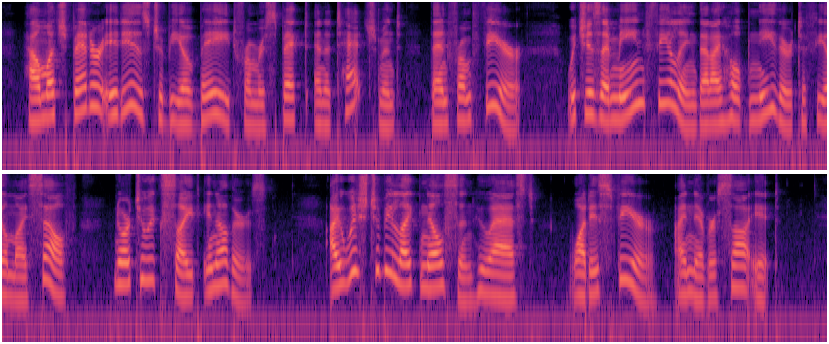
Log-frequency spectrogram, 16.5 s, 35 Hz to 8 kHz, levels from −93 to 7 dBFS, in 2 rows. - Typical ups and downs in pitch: No, wide, 5.9 semitones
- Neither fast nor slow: Yes, average, 170 wpm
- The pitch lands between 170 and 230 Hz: Yes, medium, 185 Hz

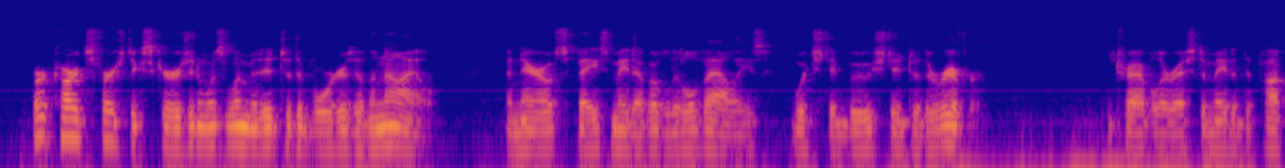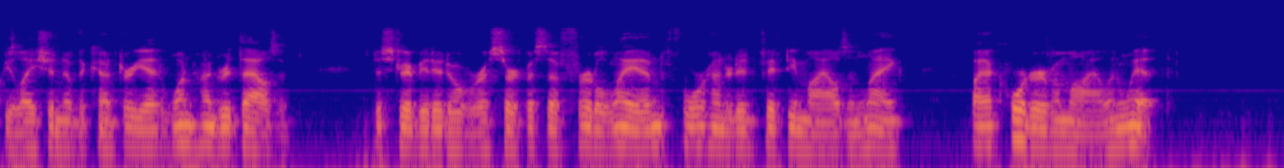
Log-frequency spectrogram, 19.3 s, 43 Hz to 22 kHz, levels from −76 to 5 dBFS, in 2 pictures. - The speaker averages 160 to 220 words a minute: Yes, average, 165 wpm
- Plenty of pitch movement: No, average, 2.9 semitones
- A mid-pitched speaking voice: No, very low, 90 Hz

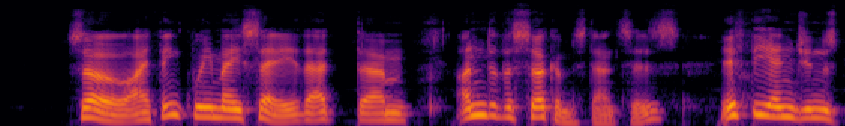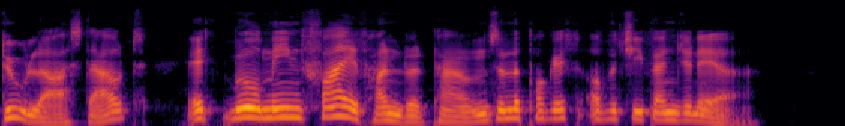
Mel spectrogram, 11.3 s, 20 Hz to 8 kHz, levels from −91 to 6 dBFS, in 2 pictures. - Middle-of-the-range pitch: Yes, medium, 145 Hz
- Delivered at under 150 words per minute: No, average, 160 wpm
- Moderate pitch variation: No, wide, 6.5 semitones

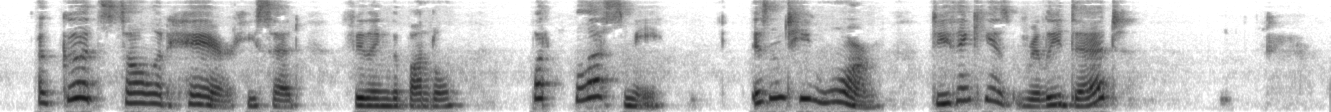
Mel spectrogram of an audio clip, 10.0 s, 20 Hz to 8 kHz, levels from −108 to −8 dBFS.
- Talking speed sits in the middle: No, slow, 130 wpm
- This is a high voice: Yes, high, 240 Hz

